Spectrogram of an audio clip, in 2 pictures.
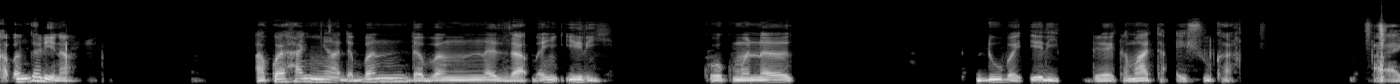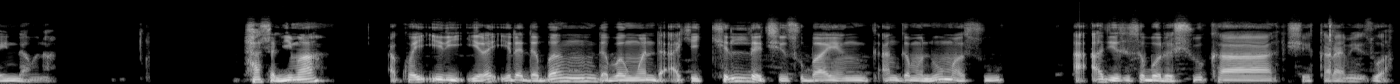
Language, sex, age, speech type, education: Hausa, male, 30-45, spontaneous, secondary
